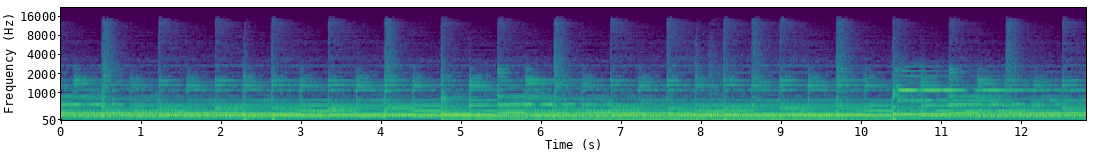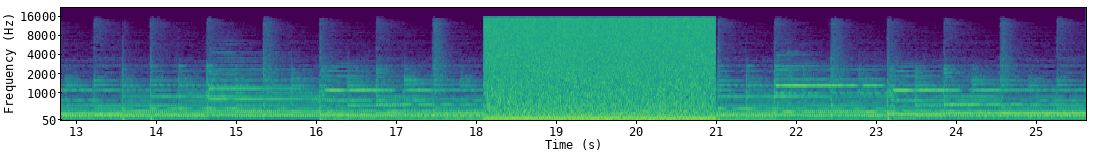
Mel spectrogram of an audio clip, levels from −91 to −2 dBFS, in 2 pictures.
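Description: From 18.10 to 21.0 s there's a wrong sample width fault. The bytes get read in smaller chunks than they were written in, which fits 32-bit float data being read as 16-bit integers. You get harsh, loud noise with the real sound buried underneath, playing at half speed and an octave low.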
